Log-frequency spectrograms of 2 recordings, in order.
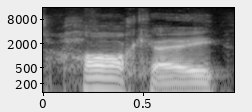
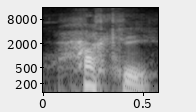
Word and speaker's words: hake: as I was reminded the word is of Japanese origin and in that area of the world it should probably be pronounced harke or haki even however I have always known it as a hake but of course you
